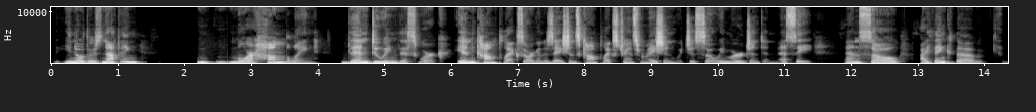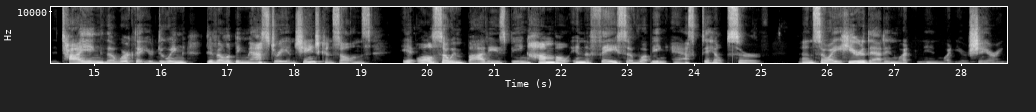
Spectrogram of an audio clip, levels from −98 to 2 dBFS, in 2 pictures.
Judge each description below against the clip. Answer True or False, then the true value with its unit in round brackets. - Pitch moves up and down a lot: False (3.4 semitones)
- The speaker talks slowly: True (130 wpm)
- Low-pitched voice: False (200 Hz)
